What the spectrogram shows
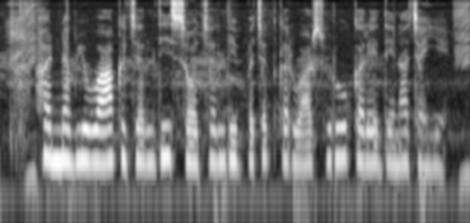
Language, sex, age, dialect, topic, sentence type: Magahi, female, 18-24, Northeastern/Surjapuri, banking, statement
